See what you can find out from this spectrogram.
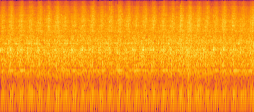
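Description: Diesel idle lopes unevenly with a stumble roughly once a second; it is misfiring or hunting at idle, cause not pinned down. Cause suspected, not confirmed.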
